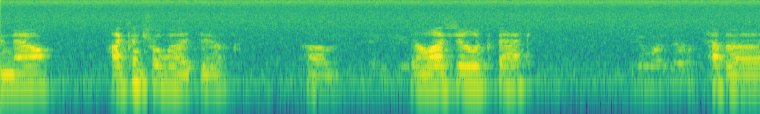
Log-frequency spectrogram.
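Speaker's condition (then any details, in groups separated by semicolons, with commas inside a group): Severe traumatic brain injury; severe, caused by motorcycle accident, short-term memory problems; about eleven weeks post-injury, after ICU and neurological rehabilitation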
